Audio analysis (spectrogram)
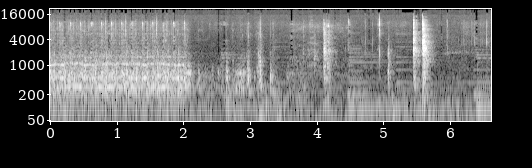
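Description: A sewing machine runs test seams through fabric for a single fold welt pocket, whirring steadily and close for about two seconds before stopping, then a string of scattered clicks and light clatter follows.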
